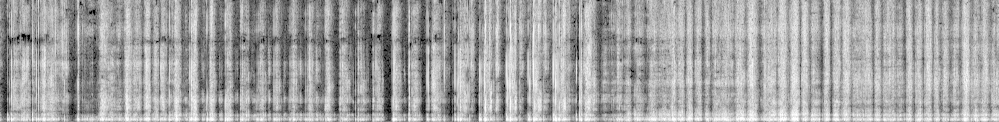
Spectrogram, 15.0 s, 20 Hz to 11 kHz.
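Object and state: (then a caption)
Faux leather vanity case, scratched. Fingernails scratch quickly across the textured sides of a medium white faux-leather vanity case, a hollow box. The result is a dense, continuous run of rapid rasping strokes with a hollow mid-low body around 300 Hz. The strokes keep going steadily for the full fifteen seconds.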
